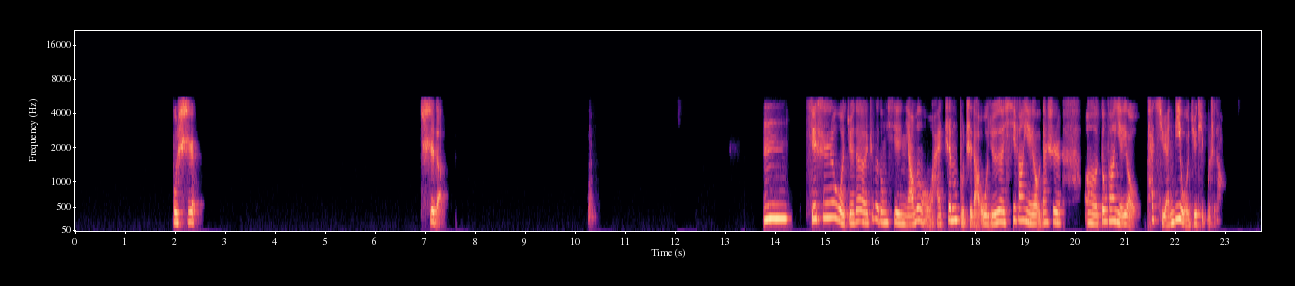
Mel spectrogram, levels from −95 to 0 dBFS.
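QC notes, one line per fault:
No fault found in this speech clip. Nothing heard calls for a line of its own.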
